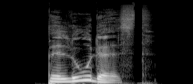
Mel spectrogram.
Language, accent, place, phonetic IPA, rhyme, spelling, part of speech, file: German, Germany, Berlin, [bəˈluːdəst], -uːdəst, beludest, verb, De-beludest.ogg
- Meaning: second-person singular preterite of beladen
